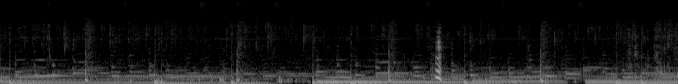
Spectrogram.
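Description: A Juicy Lucy cheeseburger sizzles over an open fire, a steady close crackle and hiss that runs the whole stretch, with one sharp pop partway through.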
